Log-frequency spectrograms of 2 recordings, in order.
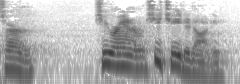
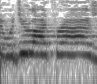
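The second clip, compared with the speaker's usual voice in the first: high, louder cheerful server question; cheery server; 11 semitones higher, 7 dB louder than usual. Retold or imitated. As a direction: chirp it like a fast-food worker. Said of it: "and they say".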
